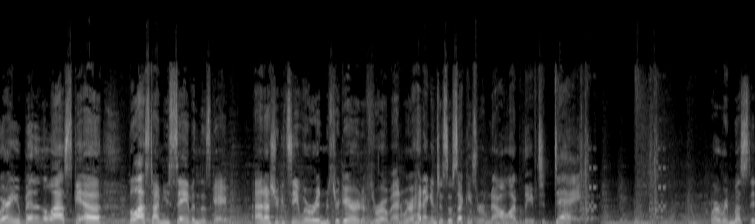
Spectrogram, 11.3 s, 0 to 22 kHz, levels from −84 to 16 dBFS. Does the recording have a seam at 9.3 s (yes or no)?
no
